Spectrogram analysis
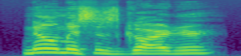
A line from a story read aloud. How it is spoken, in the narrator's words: the nurse replied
